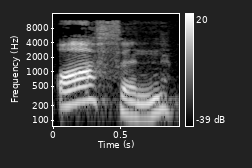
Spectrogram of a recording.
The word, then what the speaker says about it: often: But when it is his will to answer our prayers, often, by the way, it's not often, as it sounds so nice to say often. Check it out in the dictionary. The T is not to be pronounced.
